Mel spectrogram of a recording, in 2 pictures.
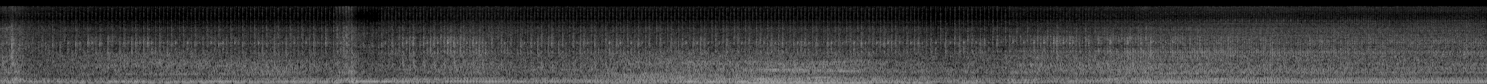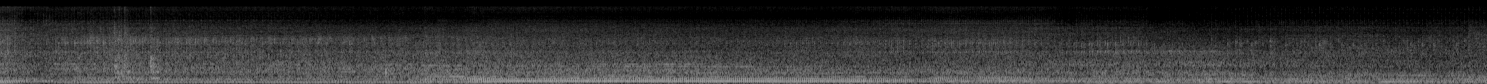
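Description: Kubota L2050 compact tractor's diesel engine running as the tractor is driven, its pitch stepping up and down several times with the throttle. There is a single sharp click about three and a half seconds in.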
